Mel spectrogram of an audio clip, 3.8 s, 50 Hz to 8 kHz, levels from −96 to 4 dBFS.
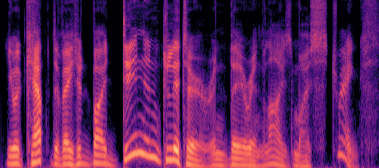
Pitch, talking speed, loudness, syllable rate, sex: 135 Hz, 190 wpm, -22 LUFS, 4.9 syllables/s, male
